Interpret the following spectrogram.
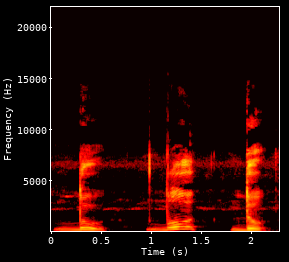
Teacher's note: এটি হচ্ছে দালটা জিহ্বার আগা, সামনে দুই দাঁতের গোড়া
